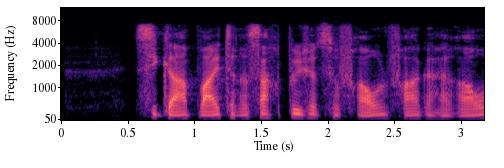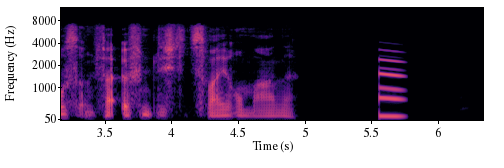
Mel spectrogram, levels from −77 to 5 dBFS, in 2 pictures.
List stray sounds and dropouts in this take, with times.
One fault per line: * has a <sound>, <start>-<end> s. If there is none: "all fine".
* has a chirp, 5.6-5.8 s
